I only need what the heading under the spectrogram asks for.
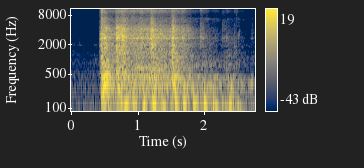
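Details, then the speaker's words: Honda Activa scooter with self-start tik-tik problem, starter relay removed and its carbon-blackened contact points bridged by hand: brief crank, then engine catches cleanly and runs; relay contacts sparking apart blamed. "देखिए गाड़ी start हो गई दोबारा दिखाता हूं मैं आपको"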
